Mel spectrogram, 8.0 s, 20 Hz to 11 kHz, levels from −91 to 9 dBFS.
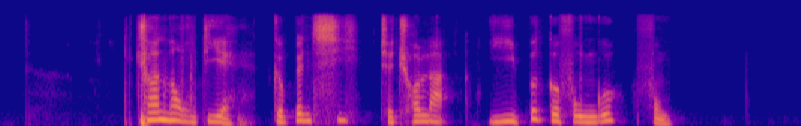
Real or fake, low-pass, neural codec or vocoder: fake; 7.2 kHz; codec, 16 kHz, 0.8 kbps, ZipCodec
